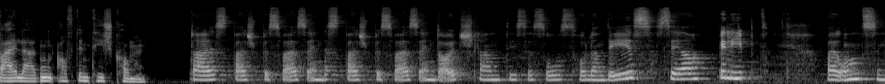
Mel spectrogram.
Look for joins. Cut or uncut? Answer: cut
